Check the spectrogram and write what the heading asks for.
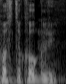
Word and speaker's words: Postecoglou: Postecoglou.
